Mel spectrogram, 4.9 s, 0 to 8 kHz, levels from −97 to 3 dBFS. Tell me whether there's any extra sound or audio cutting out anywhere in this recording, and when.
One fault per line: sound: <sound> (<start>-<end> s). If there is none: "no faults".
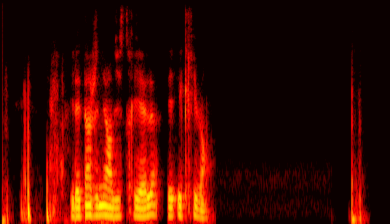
no faults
